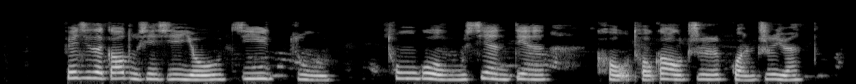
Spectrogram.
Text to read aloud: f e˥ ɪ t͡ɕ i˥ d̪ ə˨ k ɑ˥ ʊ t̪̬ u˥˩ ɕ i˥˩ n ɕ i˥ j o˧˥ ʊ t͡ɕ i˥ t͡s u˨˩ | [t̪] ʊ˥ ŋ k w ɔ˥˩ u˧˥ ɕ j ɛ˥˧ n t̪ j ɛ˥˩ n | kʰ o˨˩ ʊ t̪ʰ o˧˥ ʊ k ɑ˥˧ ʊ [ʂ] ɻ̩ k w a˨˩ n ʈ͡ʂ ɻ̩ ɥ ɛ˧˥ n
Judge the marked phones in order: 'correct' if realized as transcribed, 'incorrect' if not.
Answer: incorrect: t̪ʰ, incorrect: ʈ͡ʂ

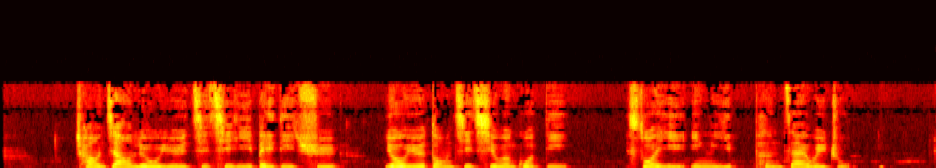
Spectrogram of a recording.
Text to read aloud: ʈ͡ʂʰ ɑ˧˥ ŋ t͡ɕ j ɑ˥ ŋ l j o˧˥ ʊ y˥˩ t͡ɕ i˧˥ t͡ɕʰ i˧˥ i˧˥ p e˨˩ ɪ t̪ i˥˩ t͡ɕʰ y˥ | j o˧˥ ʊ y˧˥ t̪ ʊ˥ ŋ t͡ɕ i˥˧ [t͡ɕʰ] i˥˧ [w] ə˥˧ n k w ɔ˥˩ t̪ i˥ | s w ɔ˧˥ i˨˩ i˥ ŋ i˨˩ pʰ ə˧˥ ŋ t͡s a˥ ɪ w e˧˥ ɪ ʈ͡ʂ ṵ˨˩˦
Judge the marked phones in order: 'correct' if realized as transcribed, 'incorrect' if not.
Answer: correct, correct

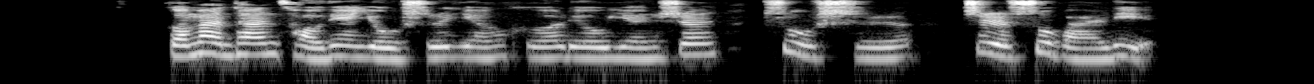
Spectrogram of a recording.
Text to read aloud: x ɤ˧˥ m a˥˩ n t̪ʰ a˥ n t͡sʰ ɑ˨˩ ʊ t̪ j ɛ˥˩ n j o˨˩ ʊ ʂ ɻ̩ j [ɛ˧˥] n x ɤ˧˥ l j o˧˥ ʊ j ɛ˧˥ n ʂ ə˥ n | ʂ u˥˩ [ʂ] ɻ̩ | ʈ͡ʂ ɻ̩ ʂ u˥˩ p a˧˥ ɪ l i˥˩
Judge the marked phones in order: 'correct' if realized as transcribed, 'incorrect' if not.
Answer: correct, correct

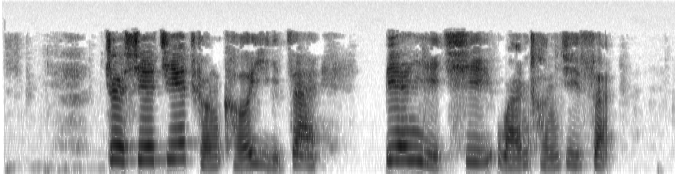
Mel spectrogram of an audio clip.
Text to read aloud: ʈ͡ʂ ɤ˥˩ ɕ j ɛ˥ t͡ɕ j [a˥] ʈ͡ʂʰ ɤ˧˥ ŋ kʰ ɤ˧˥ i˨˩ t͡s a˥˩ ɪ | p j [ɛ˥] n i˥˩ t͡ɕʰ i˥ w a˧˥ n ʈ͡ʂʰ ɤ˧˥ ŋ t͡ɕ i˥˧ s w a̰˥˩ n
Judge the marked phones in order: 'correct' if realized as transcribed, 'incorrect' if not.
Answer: incorrect: ɛ˥, correct

